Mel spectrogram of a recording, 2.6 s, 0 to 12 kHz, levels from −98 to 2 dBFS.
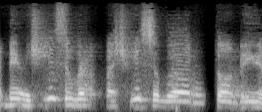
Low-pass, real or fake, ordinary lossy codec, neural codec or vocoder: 10.8 kHz; fake; MP3, 64 kbps; codec, 44.1 kHz, 0.9 kbps, DAC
